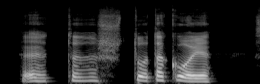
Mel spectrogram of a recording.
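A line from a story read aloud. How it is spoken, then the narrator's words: Slightly stammering question. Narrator (Russian): слегка заикаясь, спросила администратор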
